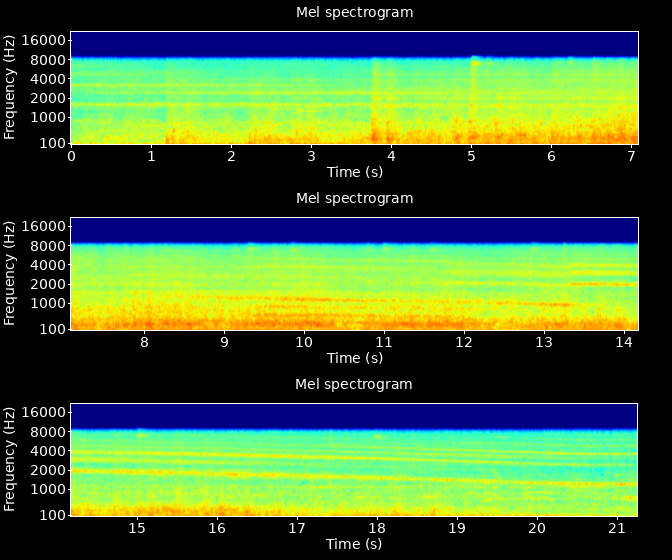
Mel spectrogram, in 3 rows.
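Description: Keikyu 1500 series electric train pulling out of the station and running past, its running noise and rail-joint clatter building to a peak partway through and then easing, with a sharp bang about four seconds in. Electric motor whine sounds over the rumble, its tones gliding slowly down in pitch in the second half.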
